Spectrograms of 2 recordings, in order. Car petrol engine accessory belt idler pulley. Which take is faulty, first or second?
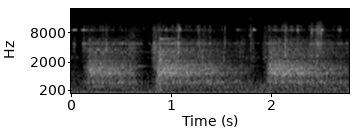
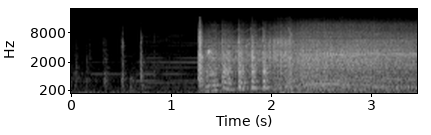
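first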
